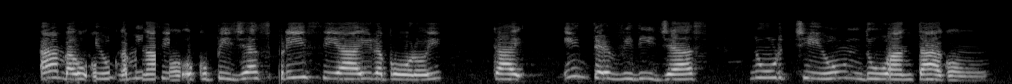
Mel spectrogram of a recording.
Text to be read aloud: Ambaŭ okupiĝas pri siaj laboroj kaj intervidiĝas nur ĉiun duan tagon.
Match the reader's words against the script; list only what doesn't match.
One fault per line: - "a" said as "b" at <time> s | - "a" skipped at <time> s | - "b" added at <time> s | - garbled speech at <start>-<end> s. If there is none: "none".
- garbled speech at 0.9-1.8 s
